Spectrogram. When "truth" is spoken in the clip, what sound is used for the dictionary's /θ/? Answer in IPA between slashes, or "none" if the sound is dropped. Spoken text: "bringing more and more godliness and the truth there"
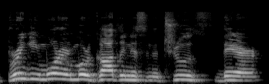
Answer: /θ/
